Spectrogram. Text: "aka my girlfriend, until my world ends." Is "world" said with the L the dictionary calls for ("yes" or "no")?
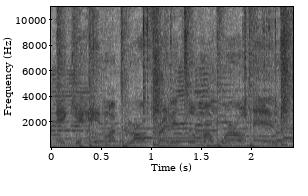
yes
